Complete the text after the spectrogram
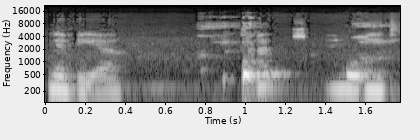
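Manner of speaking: sultry, creaky commercial voiceover. The speaker demonstrates a Nivea commercial read they recorded, in a sultry voice. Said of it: "Who's that sultry voice".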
